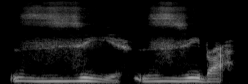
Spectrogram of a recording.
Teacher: The Z sound is a voiced. You can feel the vibration. The vocal cords are intact and they're being used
